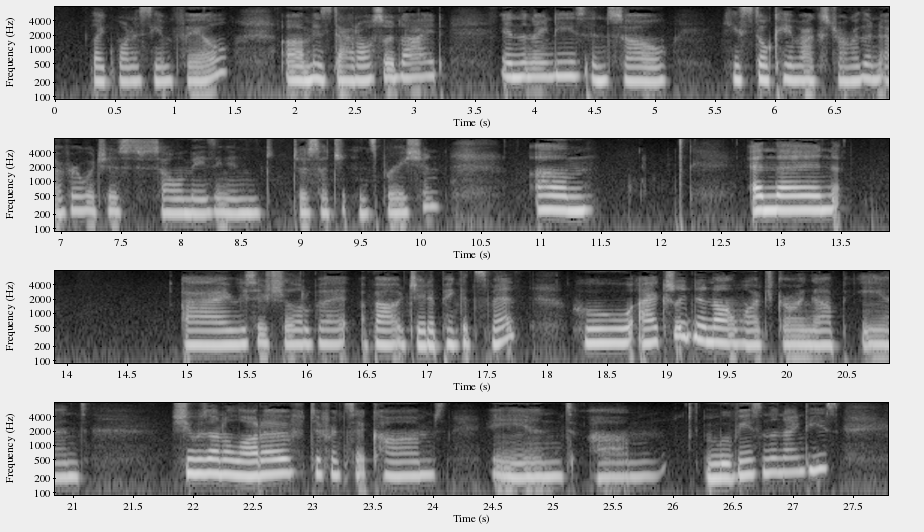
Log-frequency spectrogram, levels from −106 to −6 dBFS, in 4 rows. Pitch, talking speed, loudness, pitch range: 225 Hz, 145 wpm, -32 LUFS, 215-245 Hz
